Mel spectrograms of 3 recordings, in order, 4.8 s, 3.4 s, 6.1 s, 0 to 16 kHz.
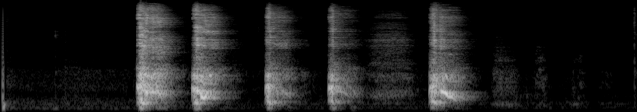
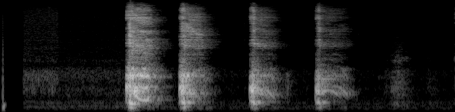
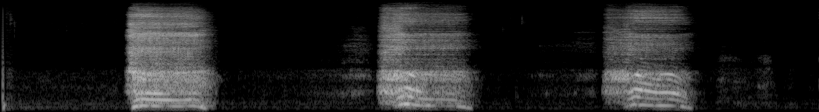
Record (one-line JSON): {"three_cough_length": "4.8 s", "three_cough_amplitude": 30124, "three_cough_signal_mean_std_ratio": 0.32, "cough_length": "3.4 s", "cough_amplitude": 31198, "cough_signal_mean_std_ratio": 0.3, "exhalation_length": "6.1 s", "exhalation_amplitude": 21814, "exhalation_signal_mean_std_ratio": 0.43, "survey_phase": "beta (2021-08-13 to 2022-03-07)", "age": "45-64", "gender": "Female", "wearing_mask": "No", "symptom_none": true, "smoker_status": "Never smoked", "respiratory_condition_asthma": false, "respiratory_condition_other": false, "recruitment_source": "REACT", "submission_delay": "3 days", "covid_test_result": "Negative", "covid_test_method": "RT-qPCR", "influenza_a_test_result": "Negative", "influenza_b_test_result": "Negative"}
